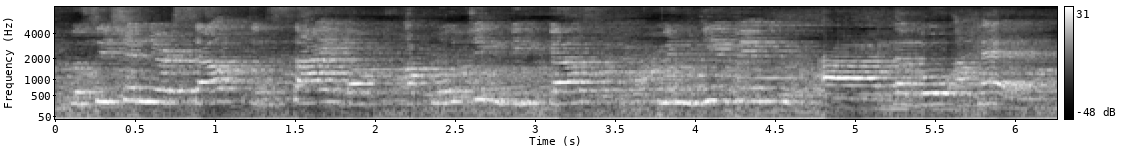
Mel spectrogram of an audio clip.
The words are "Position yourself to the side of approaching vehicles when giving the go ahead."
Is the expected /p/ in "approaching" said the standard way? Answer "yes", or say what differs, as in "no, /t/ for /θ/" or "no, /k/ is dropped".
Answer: yes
